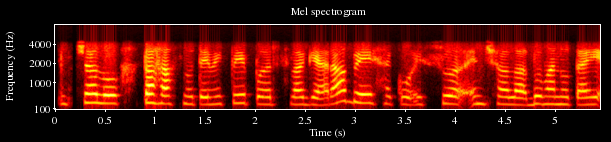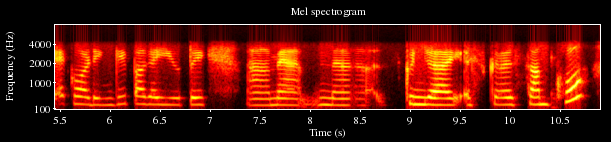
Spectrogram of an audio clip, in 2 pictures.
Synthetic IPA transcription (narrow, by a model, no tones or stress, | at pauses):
t͡ʃɐlot̪ɐɦasnut̪emik̚peːpəɾsʋɐɡɛːɾabehɐkoɪsɪnʃaːlːabɨmɐnot̪aɦiɐkɔːɾɖɪŋɡlipɐɡɐjut̪u | mɛ̃ | kʊnd͡ʒaːisksɐmkʰo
